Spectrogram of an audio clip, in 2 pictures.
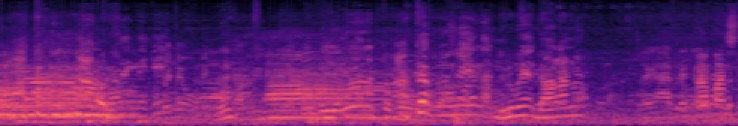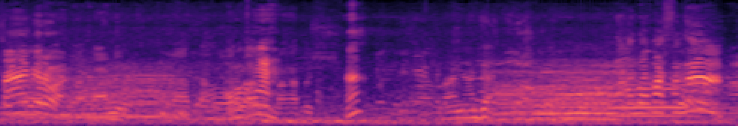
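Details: Emaciated cattle, pitied as nothing but bone, lowing in long harmonic moos, several overlapping with one another, with people's voices and background noise mixed in.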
